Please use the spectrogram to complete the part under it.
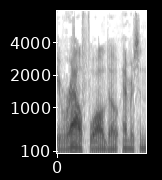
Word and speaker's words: Ralph Waldo Emerson: I should say Ralph Waldo Emerson. That's pronouncing it a little more New England style, and he's from Concord in Massachusetts.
